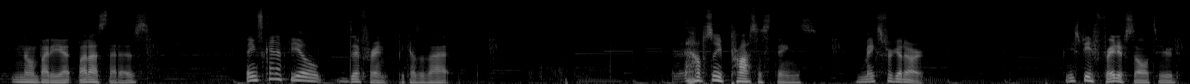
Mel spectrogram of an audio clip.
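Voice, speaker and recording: A man voicing a wistful, gentle young woman from a visual novel, in a musing manner. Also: medium pitch, lightly acted. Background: game music.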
